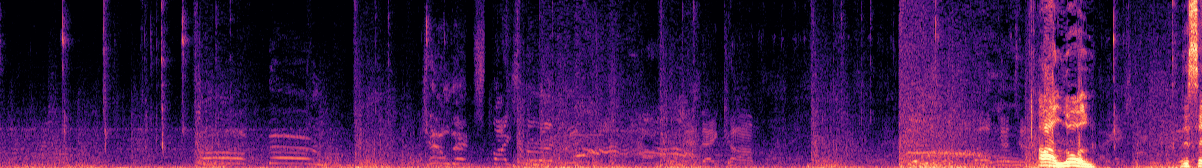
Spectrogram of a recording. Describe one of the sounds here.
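Gunshots fire in short, sharp bursts.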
